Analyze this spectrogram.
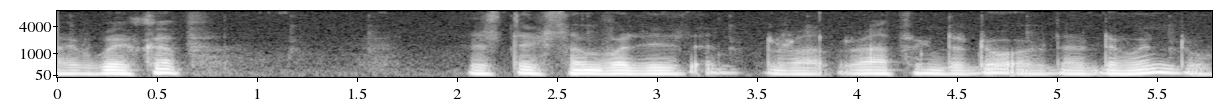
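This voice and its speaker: Dry and close with no echo, a man speaks fairly slowly in a dark, mellow, somewhat breathy voice of fairly low pitch, with ordinary pitch variation and long, frequent pauses. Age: old. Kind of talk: personal life story.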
